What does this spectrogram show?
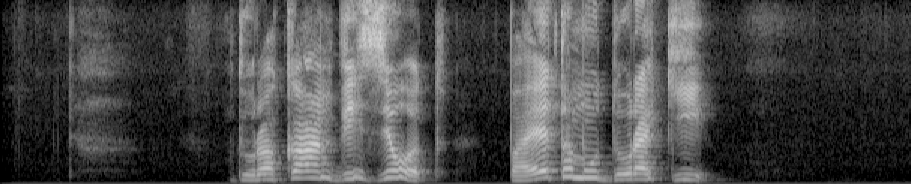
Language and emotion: Russian, neutral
